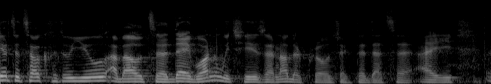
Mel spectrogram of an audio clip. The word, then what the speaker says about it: Devuan: And it's spelled Devuan in English, Devuan, okay?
